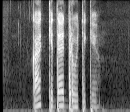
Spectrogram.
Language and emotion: Russian, neutral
